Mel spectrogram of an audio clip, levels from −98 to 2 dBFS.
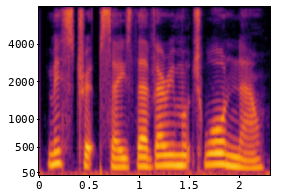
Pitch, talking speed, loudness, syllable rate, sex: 170 Hz, 205 wpm, -15 LUFS, 4.7 syllables/s, female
